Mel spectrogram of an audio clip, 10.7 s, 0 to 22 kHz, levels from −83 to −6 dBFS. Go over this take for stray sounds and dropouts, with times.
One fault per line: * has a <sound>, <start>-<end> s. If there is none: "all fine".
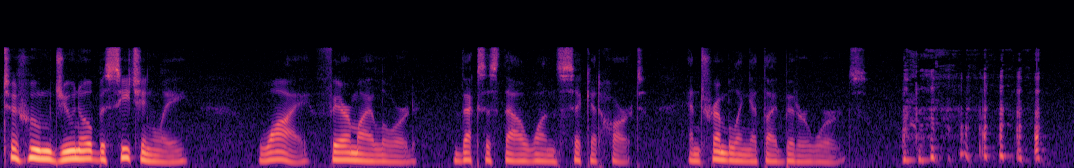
* has a laugh, 9.0-10.6 s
